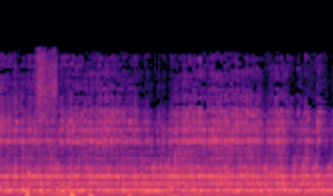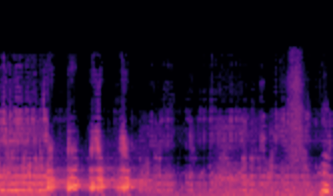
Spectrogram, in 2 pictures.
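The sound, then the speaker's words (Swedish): A coffee maker gurgles and hisses steadily, then breaks into a few loud spluttering bursts as the last water bubbles through at the end of brewing. “Och du älskar maskiner som kämpar Ja, framförallt maskiner.”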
